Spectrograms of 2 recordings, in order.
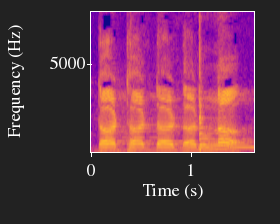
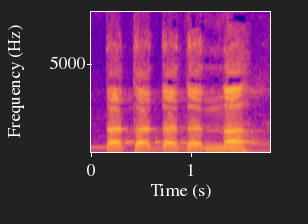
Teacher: ट ठ ड ढ न दाताशी संबंध नाही त थ द ध न दाताशिवाय उच्चार नाही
